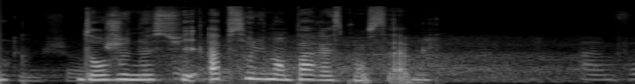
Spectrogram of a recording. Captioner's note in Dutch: publiek lacht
